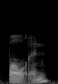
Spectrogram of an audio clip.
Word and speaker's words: Bolton: Anyone in Bolton pronounces Bolton without the T and it's Bolton.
